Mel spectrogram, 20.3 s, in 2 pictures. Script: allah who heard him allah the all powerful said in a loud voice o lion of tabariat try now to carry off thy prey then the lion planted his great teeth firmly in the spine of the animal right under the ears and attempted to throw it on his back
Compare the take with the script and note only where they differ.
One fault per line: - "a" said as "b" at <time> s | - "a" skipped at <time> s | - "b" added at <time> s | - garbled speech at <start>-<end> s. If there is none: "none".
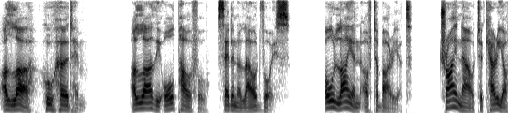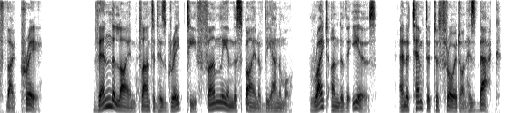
none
